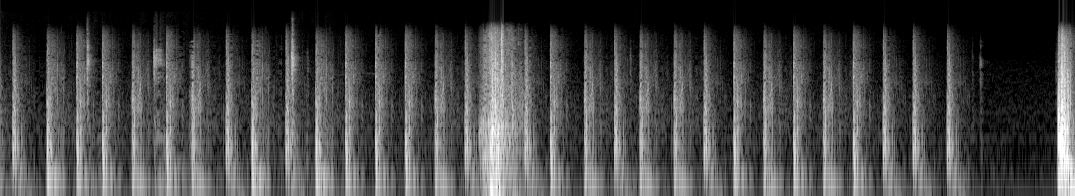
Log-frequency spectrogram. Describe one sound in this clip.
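Footsteps run quickly and evenly over a hard surface.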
